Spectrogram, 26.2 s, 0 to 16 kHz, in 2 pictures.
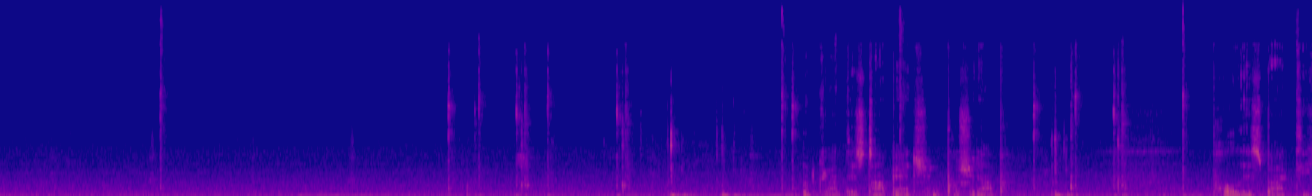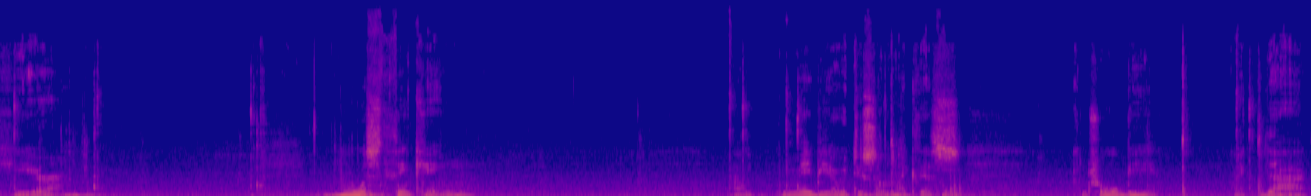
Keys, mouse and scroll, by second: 1.6 click, 4.5 click, 4.8 middle click, 5.4 middle click, 6.6 3, 7.2 2, 7.7 click, 9.0 click, 10.5 a, 10.7 middle click, 11.8 click, 13.8 alt+a, 14.1 middle click, 16.6 ctrl+r, 22.0 ctrl+b.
